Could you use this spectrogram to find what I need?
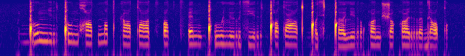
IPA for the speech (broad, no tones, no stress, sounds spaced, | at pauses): ɡ͡ǃ o ŋ i r ǃ u n χ ɔ tˤ n ɨ tˤ k ɐ tˤ o t͡sʼ ɛ tˤ t͡sʼ ɛ n ǃʼ u lʲ o r sʲ e r ǃʼ o tˤ ʕ a tˤ ɡ͡ǃ ɔ sʲ ǃ ɐ lʲ ɛ r qʷ ɘ n ʃ u qʷ e r ɐ d e tˤ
